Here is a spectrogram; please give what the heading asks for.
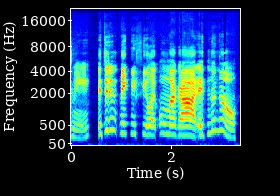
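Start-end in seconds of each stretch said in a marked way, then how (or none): none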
